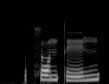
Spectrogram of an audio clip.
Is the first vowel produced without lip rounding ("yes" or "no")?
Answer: no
